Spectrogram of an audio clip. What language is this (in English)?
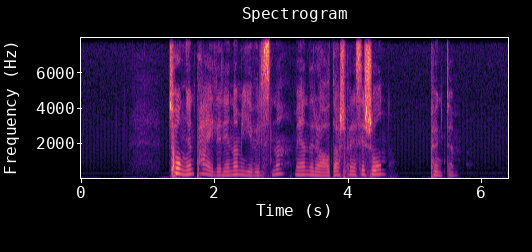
Norwegian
